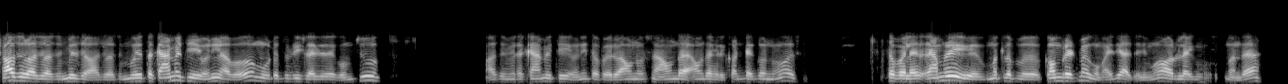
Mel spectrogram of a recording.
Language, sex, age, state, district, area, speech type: Nepali, male, 45-60, West Bengal, Jalpaiguri, urban, conversation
